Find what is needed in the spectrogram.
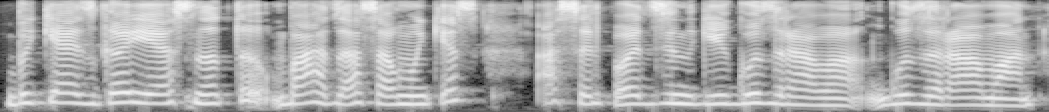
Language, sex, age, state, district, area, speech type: Kashmiri, female, 45-60, Jammu and Kashmir, Bandipora, rural, spontaneous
